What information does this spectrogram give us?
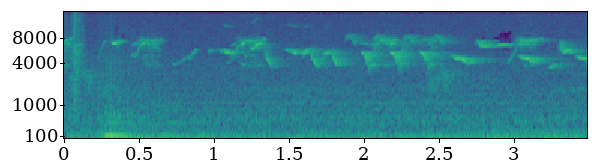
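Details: Eurasian wren in a garden in the Châtillonnais, Burgundy, France, recorded 31 May 2023, giving a fast, high-pitched twittering trill over steady low rumbling background noise.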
